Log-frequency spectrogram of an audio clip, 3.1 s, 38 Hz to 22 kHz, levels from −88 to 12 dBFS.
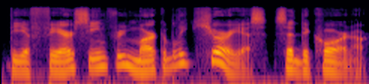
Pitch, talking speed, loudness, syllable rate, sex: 125 Hz, 155 wpm, -18 LUFS, 5.3 syllables/s, male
